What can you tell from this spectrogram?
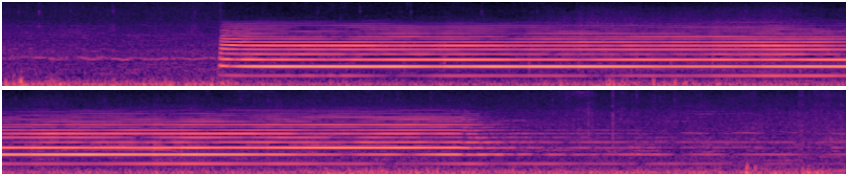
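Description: A horn sounding one long, steady blast of about five seconds on a single high note. It starts abruptly about a second in and fades away near the end, over a low background rumble of wind.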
